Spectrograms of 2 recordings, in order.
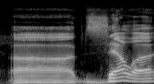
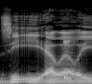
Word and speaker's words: Zelle: Zella is used by banks now. I don't know how you pronounce that. Zelle, Zelle.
